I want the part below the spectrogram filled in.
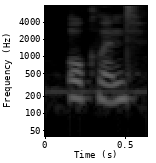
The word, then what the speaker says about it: Auckland: Auckland. – Auckland. – Auckland. Yeah, people are like, are you saying Auckland? I'm like, no, it's Auckland.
